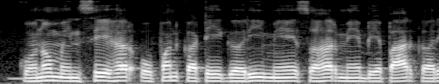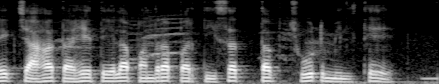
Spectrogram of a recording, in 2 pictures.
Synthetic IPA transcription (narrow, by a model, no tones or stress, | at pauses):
koːnoməɪnseɦəɾoːpənkəʈeɡəɾimẽsəɦəɾmẽbeːpaːɾkəɾekt͡ʃaːɦət̪əɦet̪eːlapə̃nd̪ɾəpəɾt̪isət̪ːəkt͡ʃʰuːʈmɪlt̪ʰeː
